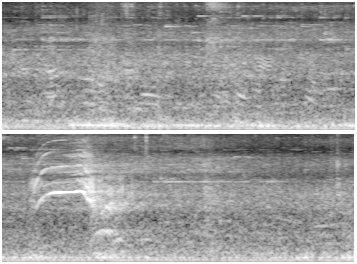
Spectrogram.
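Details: Local racehorse at Lembah Kara, Dompu. One loud, shrill whinny lasts about half a second and falls in pitch with a shaky, quavering tone. People talk in the background and there is steady outdoor noise.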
